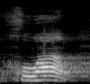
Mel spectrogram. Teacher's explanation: ہاں میں الٹا پیش ہے، یہ واو مدہ کی طرح ہوتا ہے، اسے ایک الف کے برابر کھینچیں گے۔ خوار، خا حروف مستعلیہ میں سے ہے، اسے پر پڑھیں گے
